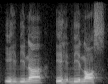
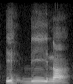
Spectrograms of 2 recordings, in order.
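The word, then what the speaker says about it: اهدنا: Seringkali ketika huruf nun yang huruf tersebut bersifat tipis bergandengan dengan huruf-huruf yang bersifat tebal seperti huruf shad, seringkali diucapkan ihdinos. Padahal sesungguhnya ihdinas siratal mustaqim.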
